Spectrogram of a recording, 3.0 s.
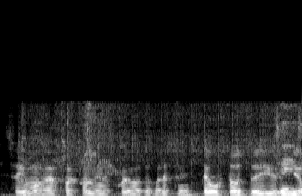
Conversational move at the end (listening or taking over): taking over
